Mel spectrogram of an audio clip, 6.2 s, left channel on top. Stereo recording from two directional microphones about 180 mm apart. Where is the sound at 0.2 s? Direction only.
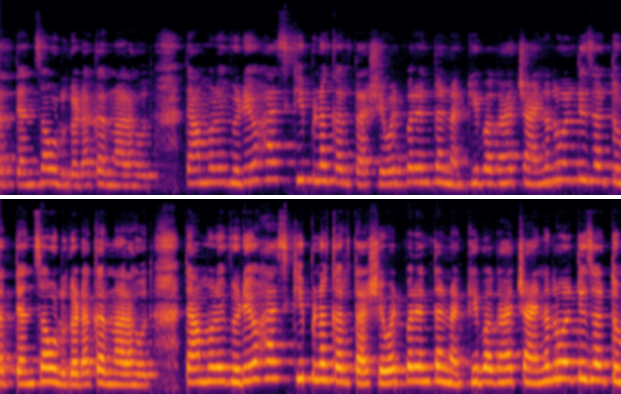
45° right (ahead or behind).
